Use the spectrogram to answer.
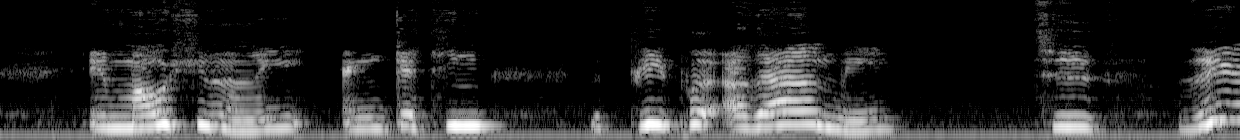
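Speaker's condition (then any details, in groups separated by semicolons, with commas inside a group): Cerebral palsy, mild; struggles with speech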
